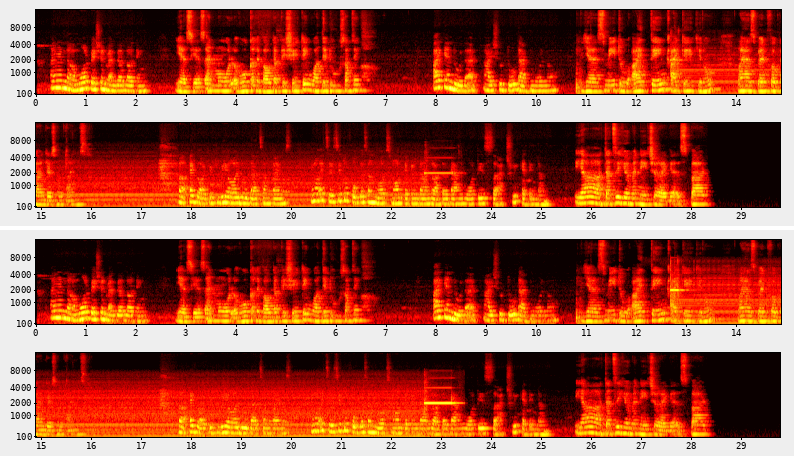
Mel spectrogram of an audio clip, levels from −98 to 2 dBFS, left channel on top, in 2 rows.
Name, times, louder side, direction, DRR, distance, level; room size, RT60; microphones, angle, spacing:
voice 1, 0.3-2.2 7.9-10.4 17.3-20.0 20.4-25.2, left 1 dB, 30° left, 1.0 m, -27 dB
voice 2, 2.8-6.7 10.8-15.9 25.7-28.3, left 3 dB, 75° left, 1.3 m, -30 dB
Microwave oven, 12.7-23.4, right 12 dB, 60° right, 0.4 m, -34 dB
3.2 x 2.8 x 3.9 m
head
